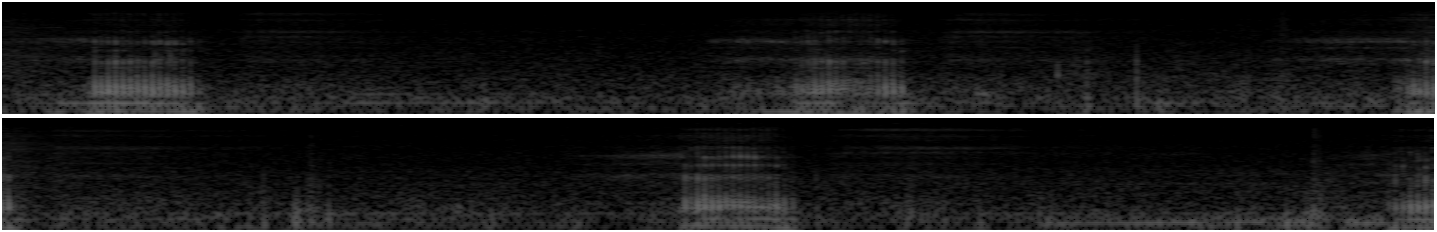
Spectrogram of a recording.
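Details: A puppy in deep sleep, barely able to open its eyes, snoring: rough, rattling snores about every three to four seconds over steady room noise.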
